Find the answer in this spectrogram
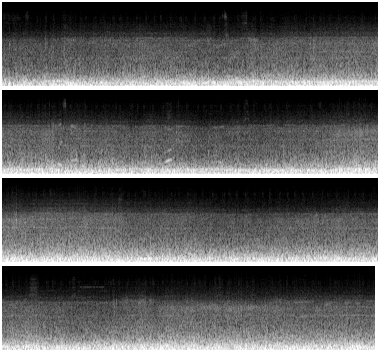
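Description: Airflow buffeting the action camera's microphone in flight under a tandem paraglider: a steady, loud rush of wind noise, with a faint wavering tone drifting up and down through it.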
